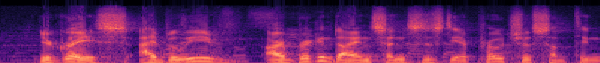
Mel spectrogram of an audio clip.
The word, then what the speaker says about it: Brigandine: justice burgundy the oh they say it as brigand huh that's how i always used to say it but then i found out that it's supposed to be pronounced brigandine that's awkward i guess i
